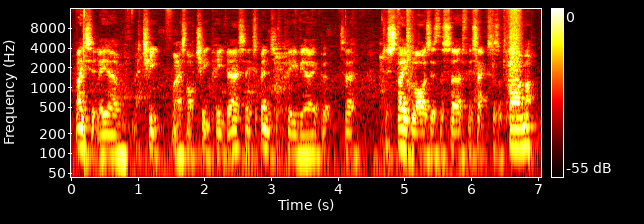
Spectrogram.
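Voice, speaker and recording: A man's voice: lowish voice, steady tone, fairly quick, roomy sound. A man casually talking viewers through his DIY build in a cramped garage room, rambling and matter-of-fact with lots of fillers. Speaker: DIY pond vlogger. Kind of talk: casual DIY walkthrough chat. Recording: distant mic with background noise.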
